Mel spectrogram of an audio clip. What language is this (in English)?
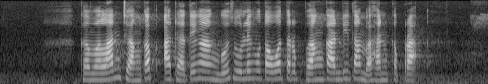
Javanese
